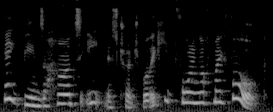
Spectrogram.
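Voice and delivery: put-on high, pleading little boy voice; small boy. Boy explaining himself to the headmistress, high and pleading. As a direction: plead like a nervous schoolboy.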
